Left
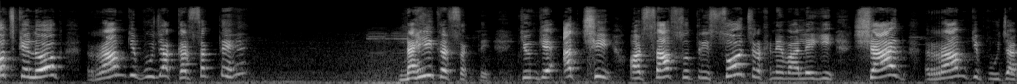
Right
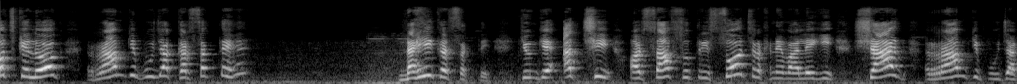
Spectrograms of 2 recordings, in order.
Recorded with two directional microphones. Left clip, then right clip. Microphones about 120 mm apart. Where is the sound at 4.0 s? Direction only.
15° left (ahead or behind).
